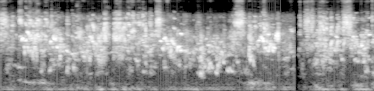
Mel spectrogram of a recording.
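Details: Budgerigars chirp happily at play: a short burst of dense, high twittering and scratchy warbles, briefly dropping off near the end before resuming.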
